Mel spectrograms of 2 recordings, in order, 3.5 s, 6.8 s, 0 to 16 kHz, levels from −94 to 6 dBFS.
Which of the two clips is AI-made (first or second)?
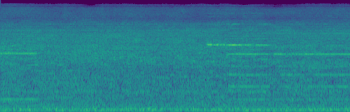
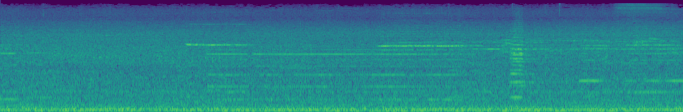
first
